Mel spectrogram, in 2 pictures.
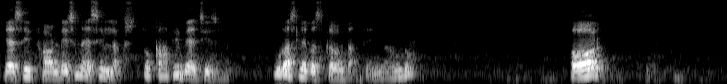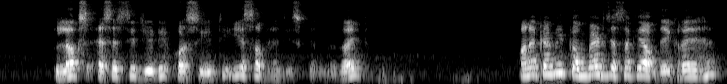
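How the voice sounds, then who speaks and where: An Indian male English teacher with a high, gravelly voice who drills example sentences slowly and stresses each phrase. The sound is dull and lo-fi. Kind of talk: online English lesson in Hindi.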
